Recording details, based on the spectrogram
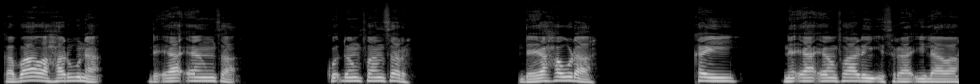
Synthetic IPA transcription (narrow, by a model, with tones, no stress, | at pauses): ka˨baː˦wa˨ɦa˦ɾuː˦na˨ | da˨jaː˦ʔɐ˦nsa̰˨ʔ | kʷʊ˦ɗɪ˦mɸɐ˦ns̬ɐ˦˨r | da˨jaː˦ɦa˦wɽa˨ | ka˦˨j | na˦j̰aː˦j̰ɐ˦mɸaː˦ɽɪ˨ŋʔɪ˨sɾaː˦ʔiː˦laː˦waː˦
